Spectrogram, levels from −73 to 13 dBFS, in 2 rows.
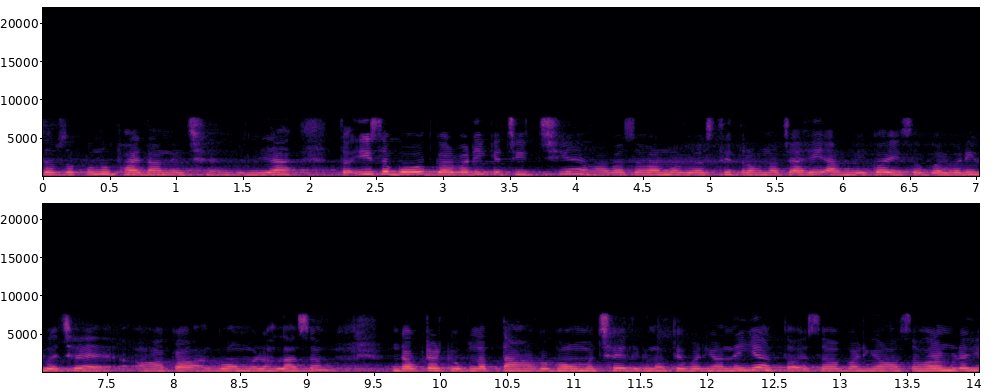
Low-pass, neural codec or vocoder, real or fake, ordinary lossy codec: none; none; real; none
